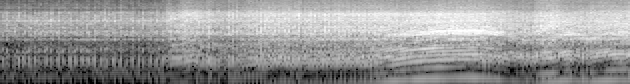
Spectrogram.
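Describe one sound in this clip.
A chainsaw revs up and whines as it cuts through a log.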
